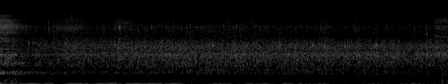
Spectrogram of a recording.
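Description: Faint steady hiss with no speech: room tone picked up by the preacher's microphone during a pause.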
